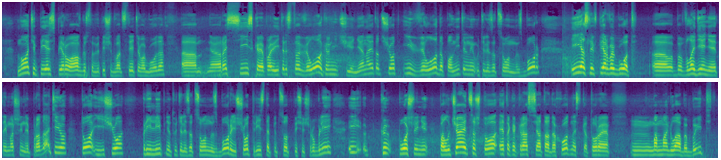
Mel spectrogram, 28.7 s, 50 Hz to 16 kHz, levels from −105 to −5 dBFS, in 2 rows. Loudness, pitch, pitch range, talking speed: -21 LUFS, 175 Hz, 160-210 Hz, 110 wpm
